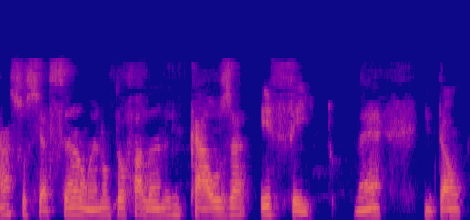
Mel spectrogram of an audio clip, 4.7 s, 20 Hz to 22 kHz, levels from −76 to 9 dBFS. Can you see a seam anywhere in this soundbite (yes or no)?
no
